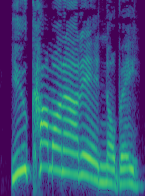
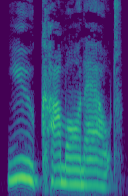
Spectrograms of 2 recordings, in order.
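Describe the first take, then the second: First: Higher, louder gruff summons; rough man calling out. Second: Slow, menacing order; threatening. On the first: Lou ordering Nobby out of the tunnel, gruff call. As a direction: call the boy out like a bully. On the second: Lou threatening the children in the tunnel, slow menace. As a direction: lean on each word of You come on out. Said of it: "said Lou threateningly". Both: Acted.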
